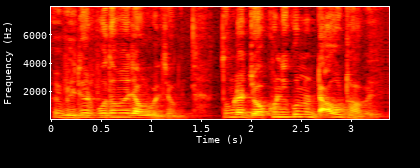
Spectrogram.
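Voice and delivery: usual speaking voice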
